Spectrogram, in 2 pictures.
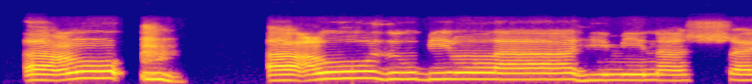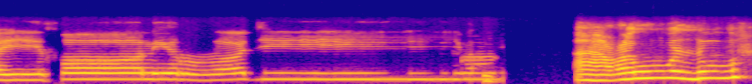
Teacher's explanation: Domanya sempurnakan, monyongnya. Kemudian huruf ain, makhrajnya ditekan ya. Ditekan di katup tenggorokannya. Huruf hamzahnya tidak a, tapi a, biasa a.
